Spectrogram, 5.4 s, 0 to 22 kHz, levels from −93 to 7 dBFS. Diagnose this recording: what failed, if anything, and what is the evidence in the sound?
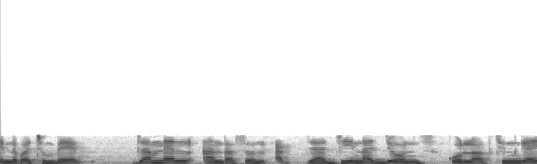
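Nothing in the signal chain gives itself away here: the speech arrives continuous and stable in level, with no breaks, jumps or added noise that would point to a failure at any stage.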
